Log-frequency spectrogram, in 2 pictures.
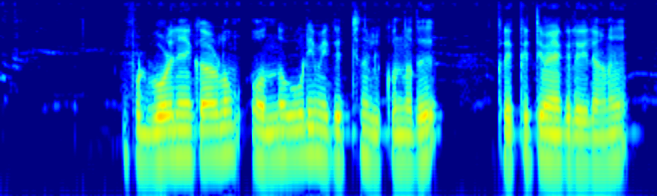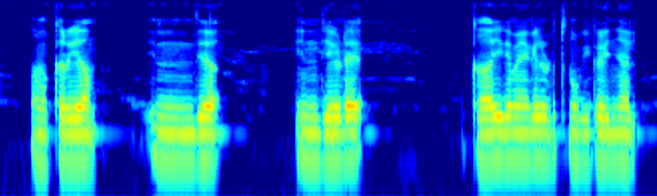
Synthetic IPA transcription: fuʈbo̞ːɭine̞ːkːaːɭumo̞nːuɣuːɽimiɣɐt͡ɕːɨniɭkunːɐðɨ | krikːɐtːɨme̞ːkɐlɐjilaːɳɨ | nɐmukːɐrijaːm | ḭnd̪jɐ | ind̪jɐjuɽe̞ | kaːjiɣɐme̞ːkɐleɽut̪ːuno̞ːkːikːɐɻiɲːaːl

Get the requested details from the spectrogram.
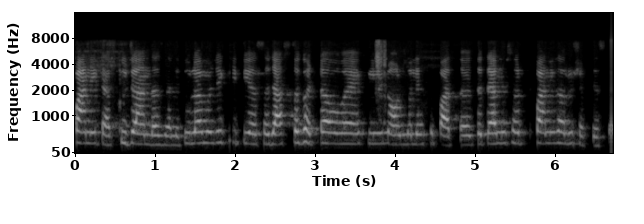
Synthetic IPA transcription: paɽ̃iːʈak̚k̪ud͡ʑaənd̪ad͡zd͡zanit̪ulam̤əɳd͡zekit̪iəsəd͡zast̪əɡʱəʈːaɦoʋajkĩnɔɾməliːəsəpat̪ət̪əɾt̪janːisəɾpaɽ̃iːɡʱaluːɕək̚t̪eəst̪a

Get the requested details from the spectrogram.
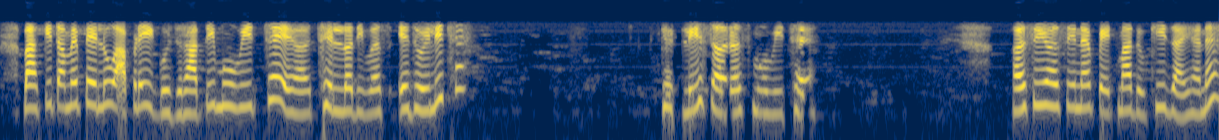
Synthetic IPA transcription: bakit̪əmepɛlũa̰pɽ̃eɡud͡ʒɾat̪imuʋit͡ʃʰet͡ʃʰelːod̪iʋəsed͡ʒoilit͡ʃʰe | keʈlisəɾəsmuʋit͡ʃʰe | ɦəsiɦəsinepeʈmãd̪ukʰid͡ʒajɦəne

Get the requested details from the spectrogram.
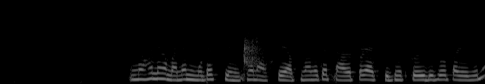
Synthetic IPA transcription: nɔɦɔjnɛmanɛmuɹtasɹimkʰɔnasɛapʊnalʊkɛtaɹpɔɹaɛk̚tibʱetkoɹidibɔpaɹibɔnɛ

